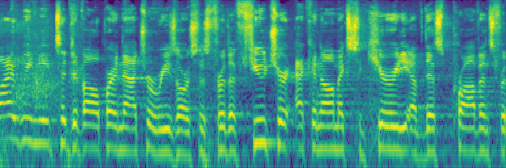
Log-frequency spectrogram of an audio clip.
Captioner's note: applause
